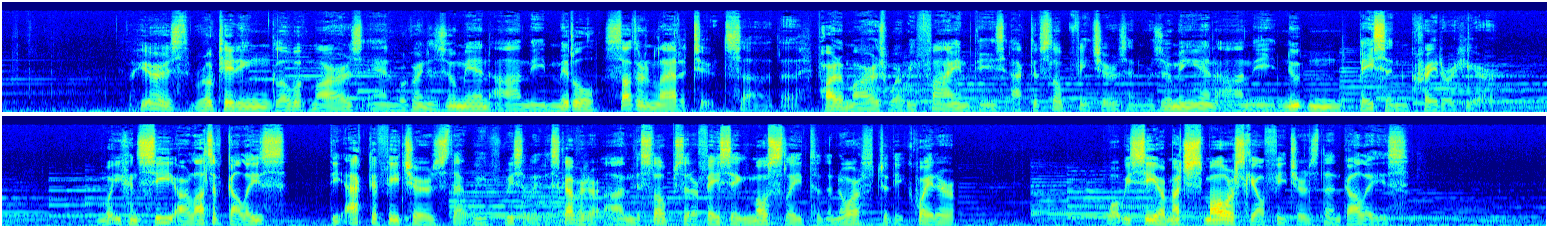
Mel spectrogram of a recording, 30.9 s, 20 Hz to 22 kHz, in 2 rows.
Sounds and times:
Music: 0.0 - 30.8
Speech: 1.3 - 15.0, 16.4 - 25.0, 26.5 - 29.6.

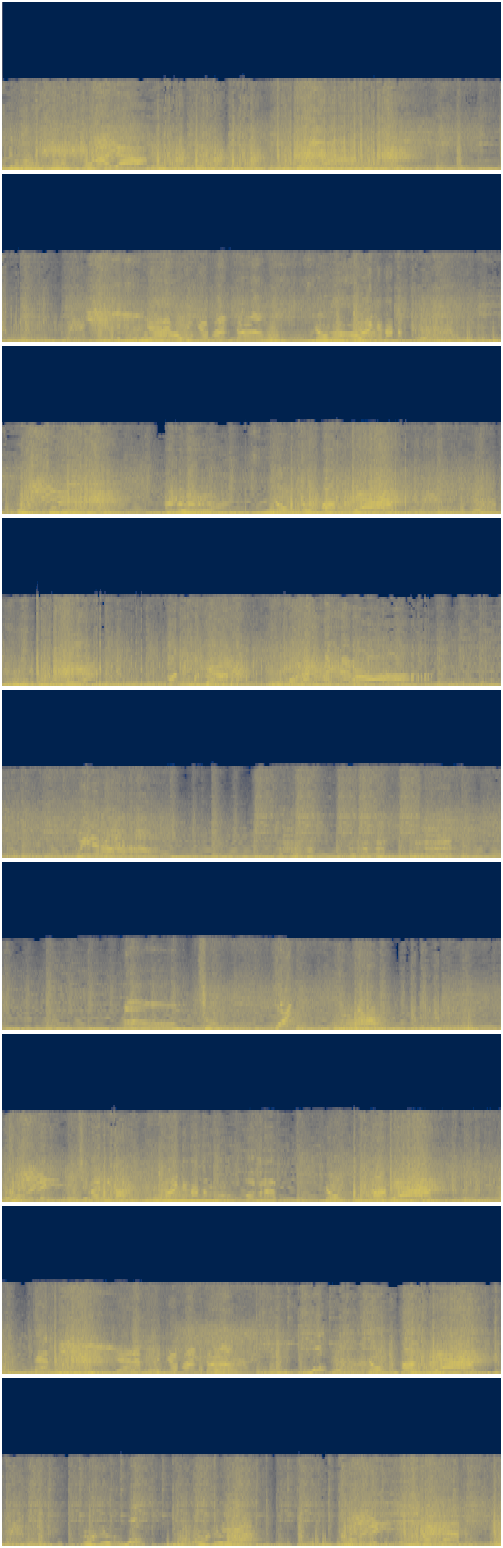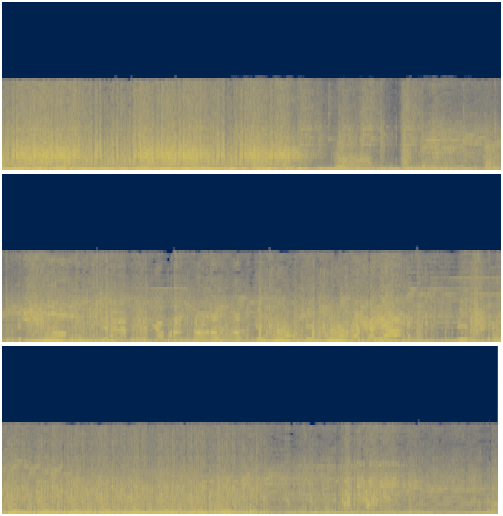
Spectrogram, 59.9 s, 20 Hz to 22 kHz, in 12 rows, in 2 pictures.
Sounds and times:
Music: 0.0 - 59.8.

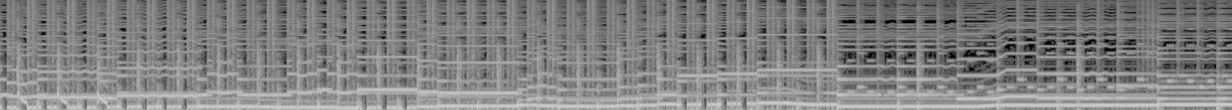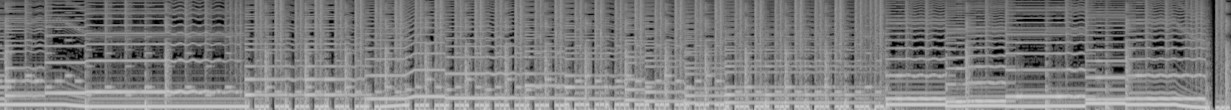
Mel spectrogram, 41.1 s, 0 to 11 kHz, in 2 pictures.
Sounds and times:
Soundtrack music: 0.0 - 41.0.

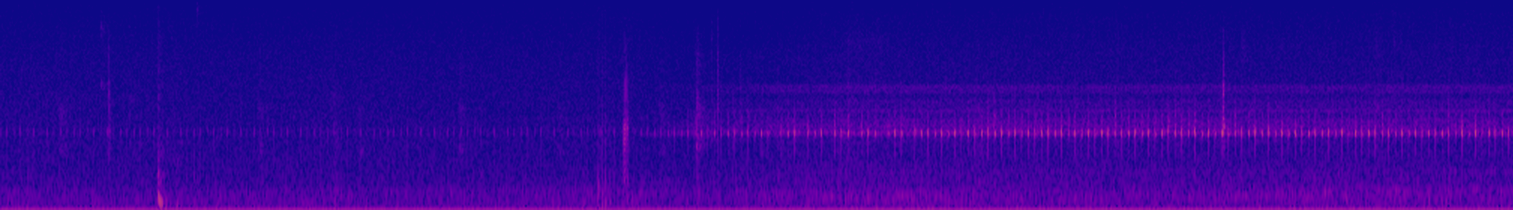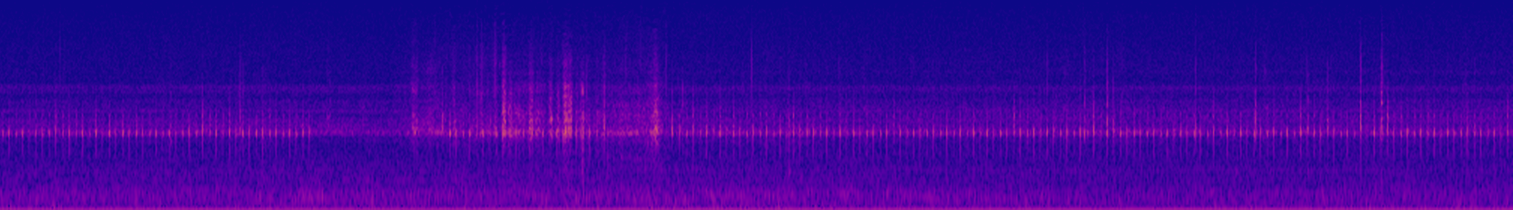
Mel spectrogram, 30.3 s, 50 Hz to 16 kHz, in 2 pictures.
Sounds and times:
Outside, rural or natural: 0.0 - 30.2.

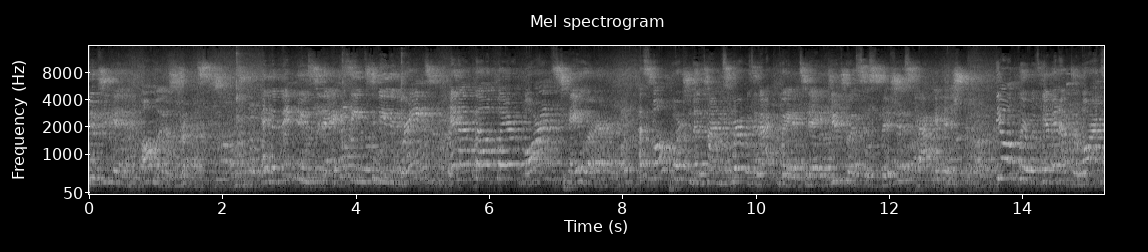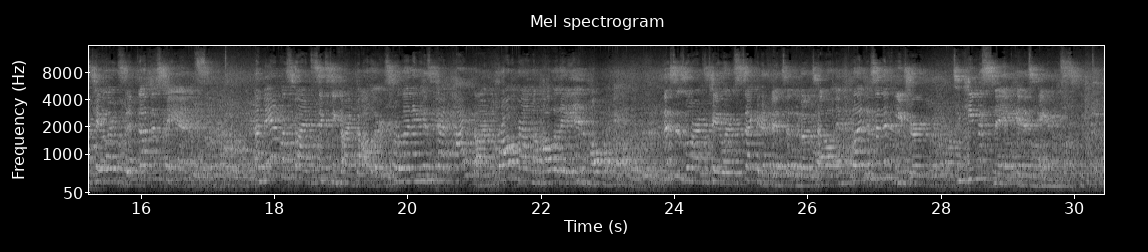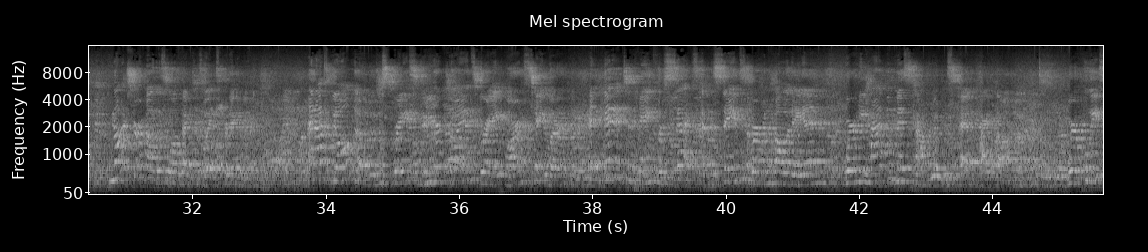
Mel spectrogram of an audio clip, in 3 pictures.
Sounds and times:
Speech: 0.0 - 45.6.

